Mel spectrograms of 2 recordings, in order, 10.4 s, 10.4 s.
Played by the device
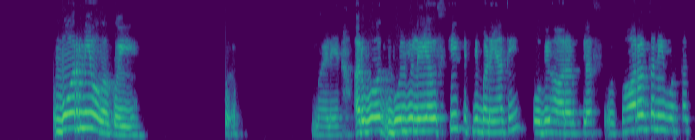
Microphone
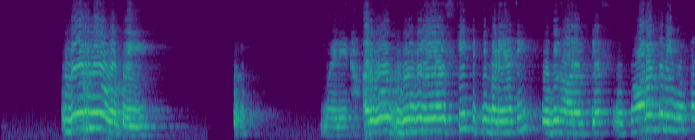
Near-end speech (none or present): none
